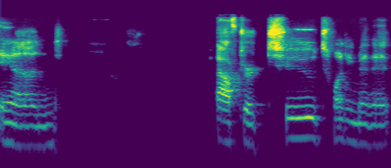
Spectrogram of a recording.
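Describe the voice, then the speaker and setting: A woman with a Californian accent. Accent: Californian American. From Southern California. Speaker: company founder. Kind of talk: personal story. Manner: halting.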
